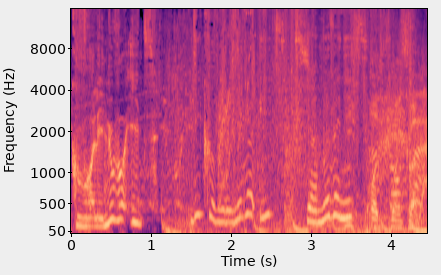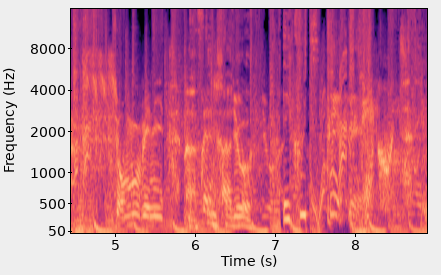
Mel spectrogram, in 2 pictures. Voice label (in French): Jingles Coup de coeur x5; Moov N Hits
